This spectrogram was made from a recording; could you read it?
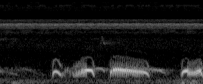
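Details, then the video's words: Spotted dove giving a clear call offered as a lure and training sound: a short low coo, a double hooting note, then a longer sustained coo and a final two-part note, over a steady high-pitched whine. "Suara Jernih Burung Tekukur Paling Disukai Dan Cepat Direspon Tekukur"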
